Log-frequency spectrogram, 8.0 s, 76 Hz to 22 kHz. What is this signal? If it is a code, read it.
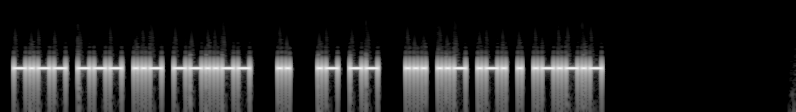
Morse code, heard as a keyed tone, about 30 wpm, 700 Hz. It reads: YOU, I AM SURE.
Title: Sentences from Top 1000 Words - Review Part 3 - 30wpm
